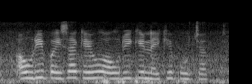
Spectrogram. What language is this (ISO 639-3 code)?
bho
